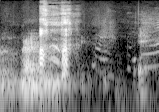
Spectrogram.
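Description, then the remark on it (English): A person imitates a low growl at a dog in one short, rough, throaty burst lasting about half a second, followed by a few faint vocal sounds. “… walks up to that scene and kind of does a little growl at the dog.”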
